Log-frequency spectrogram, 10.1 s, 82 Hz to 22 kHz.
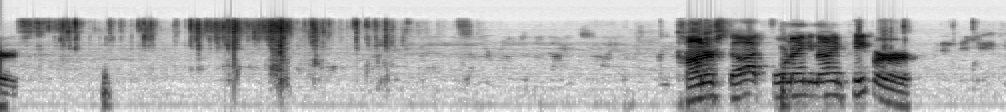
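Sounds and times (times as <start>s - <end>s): foil wrapper tearing and crinkling: 0.2s - 4.2s.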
